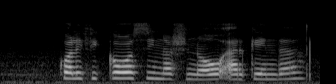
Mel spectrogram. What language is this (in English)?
Afrikaans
